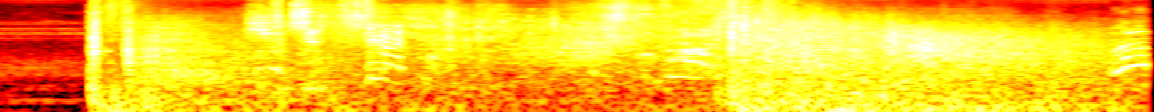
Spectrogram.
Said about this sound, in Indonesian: Ledakan mortar mengguncang pangkalan.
